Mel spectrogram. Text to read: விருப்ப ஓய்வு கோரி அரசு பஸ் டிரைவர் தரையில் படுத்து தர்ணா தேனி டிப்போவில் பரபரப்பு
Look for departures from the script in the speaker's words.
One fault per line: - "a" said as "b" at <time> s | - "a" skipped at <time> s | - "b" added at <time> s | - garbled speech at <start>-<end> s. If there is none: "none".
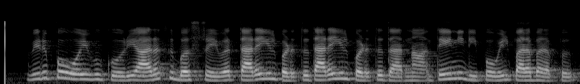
- "தரையில் படுத்து" added at 3.1 s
